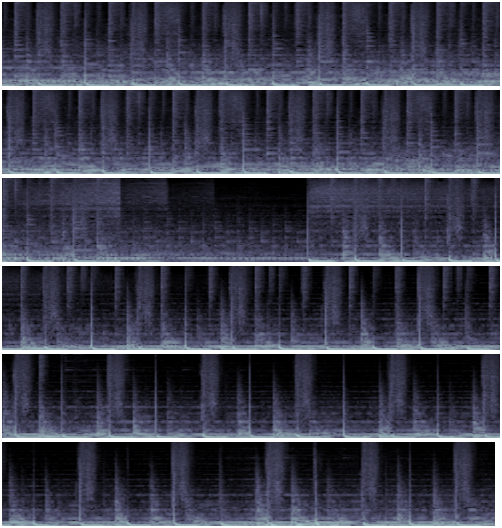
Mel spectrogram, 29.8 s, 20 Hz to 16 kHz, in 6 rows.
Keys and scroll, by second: 15.5 Delete.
